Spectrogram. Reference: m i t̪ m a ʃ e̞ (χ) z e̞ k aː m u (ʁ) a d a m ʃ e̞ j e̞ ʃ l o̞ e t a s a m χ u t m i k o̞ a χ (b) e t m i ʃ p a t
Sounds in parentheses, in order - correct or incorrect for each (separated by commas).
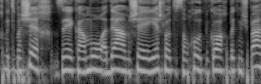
correct, correct, correct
